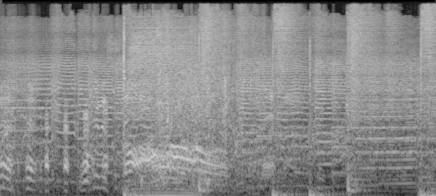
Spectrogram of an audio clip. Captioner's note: laughing; rock music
